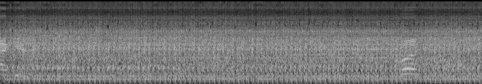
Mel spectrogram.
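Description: An MTD Panzer engine runs steadily just after a cold start, its first start of the season, giving a loud, continuous drone with a dense, even throb and no pauses.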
